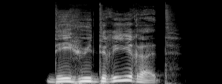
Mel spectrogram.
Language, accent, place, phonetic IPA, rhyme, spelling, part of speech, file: German, Germany, Berlin, [dehyˈdʁiːʁət], -iːʁət, dehydrieret, verb, De-dehydrieret.ogg
- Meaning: second-person plural subjunctive I of dehydrieren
